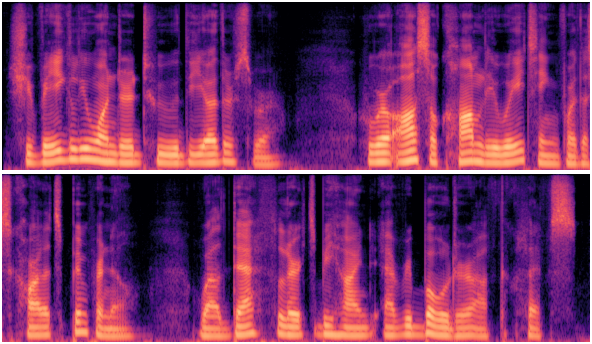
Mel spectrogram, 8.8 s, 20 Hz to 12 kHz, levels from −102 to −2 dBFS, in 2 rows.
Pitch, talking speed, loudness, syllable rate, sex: 125 Hz, 170 wpm, -20 LUFS, 5.8 syllables/s, male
